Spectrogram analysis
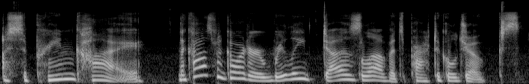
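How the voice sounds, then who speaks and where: A woman's voice: medium pitch, big pitch swings, a little slow, dry recording, poor audio. A woman playing a haughty, coolly menacing male alien overlord with a formal, sardonic drawl. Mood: dry, haughty.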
